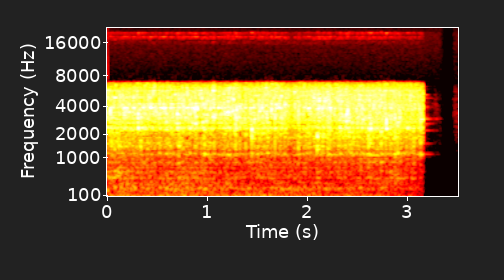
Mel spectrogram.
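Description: Whole cardamom, cinnamon and cloves drop into hot coconut oil, giving a dense, steady, close sizzle that holds evenly for about three seconds and then cuts off abruptly into silence.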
